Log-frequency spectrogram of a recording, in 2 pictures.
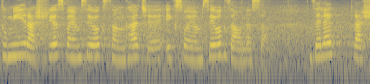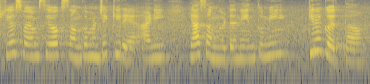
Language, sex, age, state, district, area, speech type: Goan Konkani, male, 30-45, Goa, Bardez, urban, spontaneous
